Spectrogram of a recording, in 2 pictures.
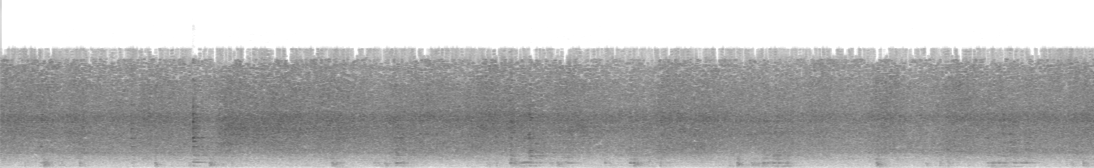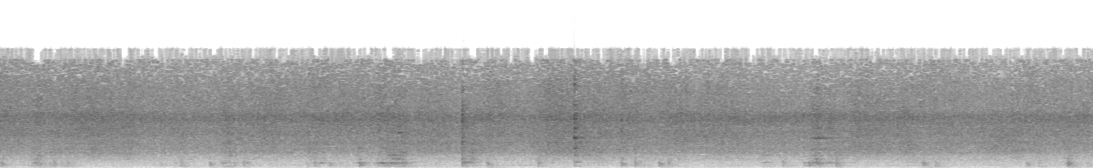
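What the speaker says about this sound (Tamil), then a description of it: "மட்டன் மட்டனை நல்லா வதக்கணும்." Mutton sautéing in a pan for hotel-style mutton salna, a steady broad sizzle with frequent scraping stir strokes throughout, close and alone with no talk.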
